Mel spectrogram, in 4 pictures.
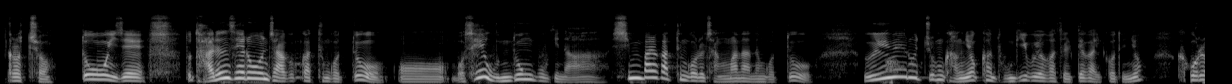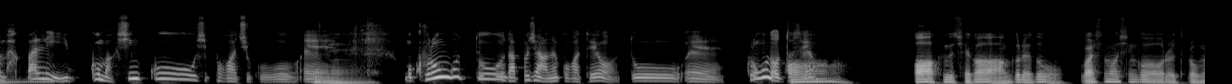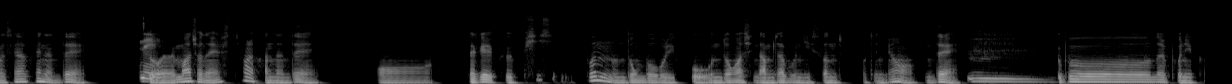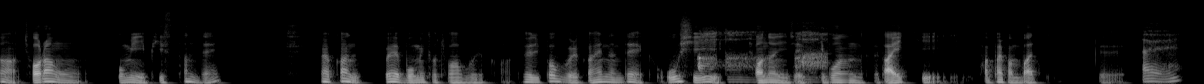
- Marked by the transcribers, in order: unintelligible speech; other background noise
- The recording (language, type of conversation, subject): Korean, advice, 운동 루틴을 꾸준히 유지하고 방해 요인을 극복하는 데 무엇이 도움이 될까요?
